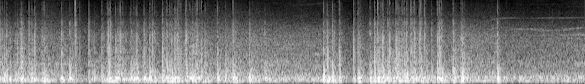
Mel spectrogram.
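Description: Fireworks crackling: a dense run of rapid pops and crackles from bursting shells, with louder clusters about a second in and again past three seconds.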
